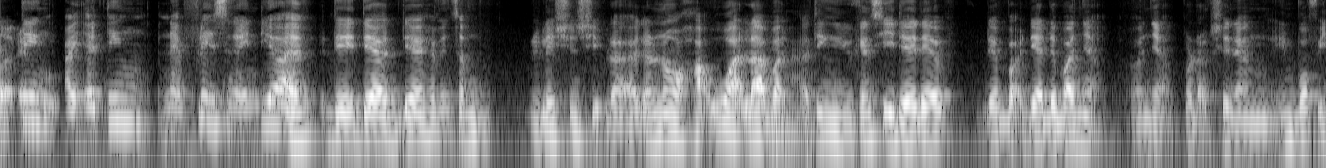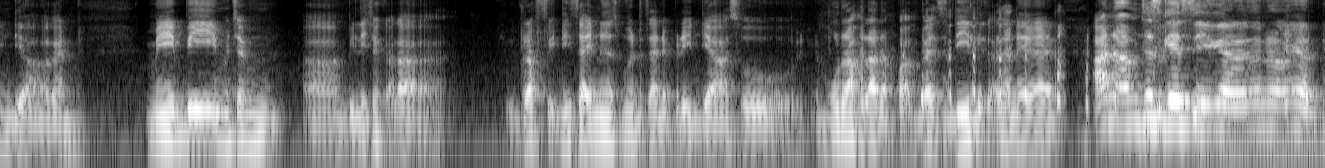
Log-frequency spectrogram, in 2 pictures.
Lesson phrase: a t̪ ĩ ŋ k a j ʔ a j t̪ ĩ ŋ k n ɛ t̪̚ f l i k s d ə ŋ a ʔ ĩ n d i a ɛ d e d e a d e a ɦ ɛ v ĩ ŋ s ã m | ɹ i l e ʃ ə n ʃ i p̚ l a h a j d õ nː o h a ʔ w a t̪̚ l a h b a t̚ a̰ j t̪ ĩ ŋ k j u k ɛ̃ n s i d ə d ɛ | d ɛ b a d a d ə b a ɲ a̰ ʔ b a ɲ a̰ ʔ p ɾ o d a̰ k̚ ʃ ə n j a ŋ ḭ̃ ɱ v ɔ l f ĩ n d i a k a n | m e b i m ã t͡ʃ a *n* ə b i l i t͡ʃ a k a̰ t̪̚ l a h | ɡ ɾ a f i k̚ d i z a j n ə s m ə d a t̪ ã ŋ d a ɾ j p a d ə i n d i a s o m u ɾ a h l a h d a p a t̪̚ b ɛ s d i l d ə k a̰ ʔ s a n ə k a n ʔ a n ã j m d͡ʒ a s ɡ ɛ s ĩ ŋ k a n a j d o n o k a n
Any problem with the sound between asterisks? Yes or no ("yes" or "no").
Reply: yes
